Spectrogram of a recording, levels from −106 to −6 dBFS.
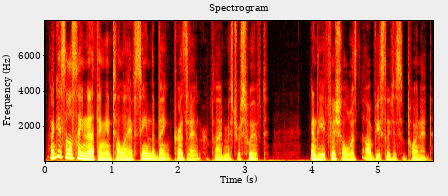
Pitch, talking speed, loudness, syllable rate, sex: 130 Hz, 215 wpm, -20 LUFS, 6.7 syllables/s, male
